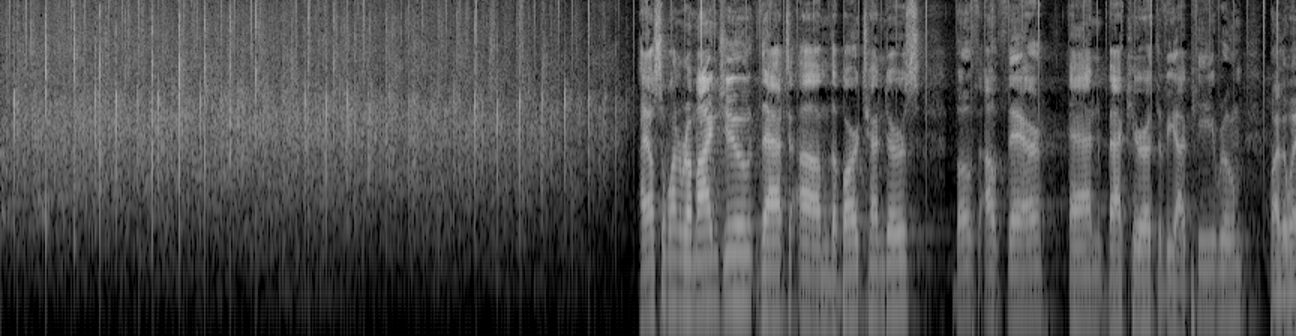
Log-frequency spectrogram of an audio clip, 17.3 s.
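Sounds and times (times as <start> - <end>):
audience applause: 0.0 - 8.4
speech: 8.5 - 17.2.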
